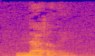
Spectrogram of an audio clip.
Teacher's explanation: The T having very quick, light contact.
